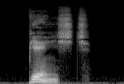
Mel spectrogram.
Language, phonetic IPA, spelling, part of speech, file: Polish, [pʲjɛ̃w̃ɕt͡ɕ], pięść, noun, Pl-pięść.ogg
